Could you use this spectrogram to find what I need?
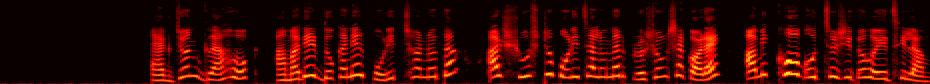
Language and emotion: Bengali, happy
